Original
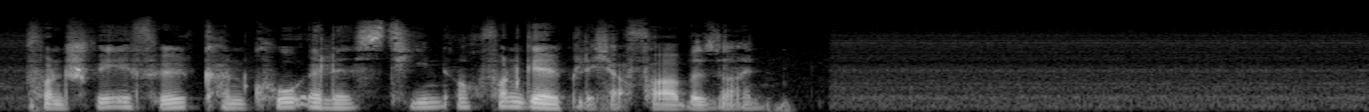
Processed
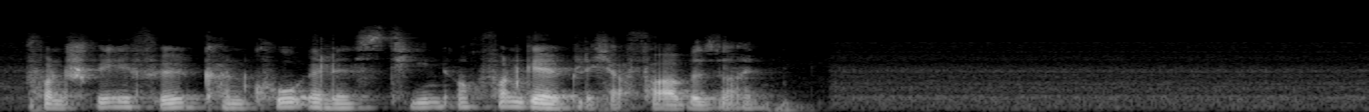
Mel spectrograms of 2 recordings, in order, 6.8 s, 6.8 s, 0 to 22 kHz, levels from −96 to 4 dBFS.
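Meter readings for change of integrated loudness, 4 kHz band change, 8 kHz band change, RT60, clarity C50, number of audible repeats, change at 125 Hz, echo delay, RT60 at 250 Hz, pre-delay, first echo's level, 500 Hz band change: −0.5 dB, −7.5 dB, below −15 dB, 0.45 s, 19.0 dB, no echo audible, −0.5 dB, no echo audible, 0.55 s, 3 ms, no echo audible, 0.0 dB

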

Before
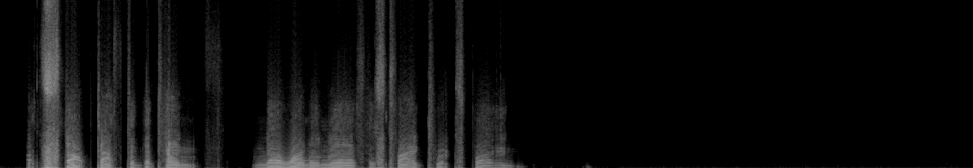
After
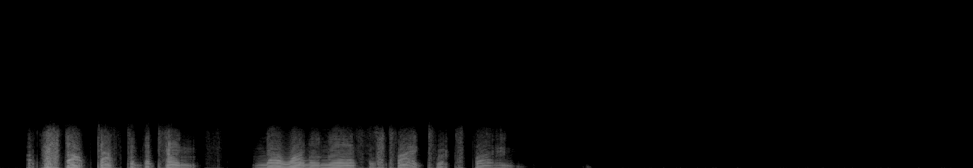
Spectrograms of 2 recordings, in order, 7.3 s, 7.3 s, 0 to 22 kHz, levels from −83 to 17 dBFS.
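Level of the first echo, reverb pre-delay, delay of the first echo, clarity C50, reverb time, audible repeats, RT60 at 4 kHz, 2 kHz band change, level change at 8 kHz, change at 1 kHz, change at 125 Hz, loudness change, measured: no echo audible, no reverb audible, no echo audible, no reverb audible, no reverb audible, no echo audible, no reverb audible, −6.5 dB, below −40 dB, −6.0 dB, −6.5 dB, −7.0 dB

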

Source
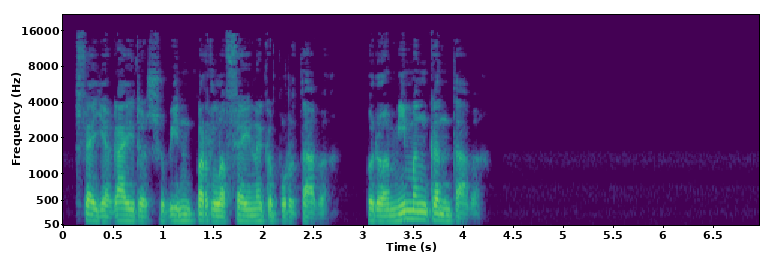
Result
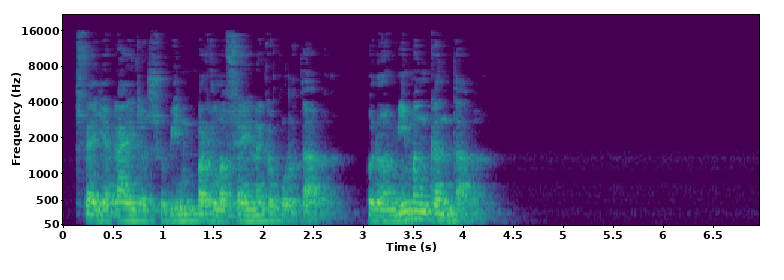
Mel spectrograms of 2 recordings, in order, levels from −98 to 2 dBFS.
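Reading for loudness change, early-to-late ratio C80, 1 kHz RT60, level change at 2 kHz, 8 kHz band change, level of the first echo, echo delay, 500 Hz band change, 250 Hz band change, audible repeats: 0.0 dB, 15.0 dB, 0.35 s, −2.0 dB, can't be measured, no echo audible, no echo audible, 0.0 dB, +1.0 dB, no echo audible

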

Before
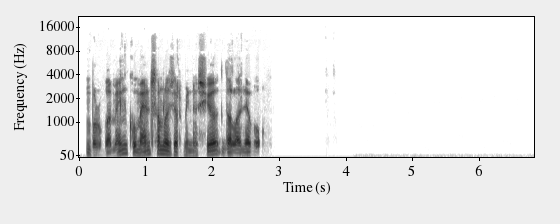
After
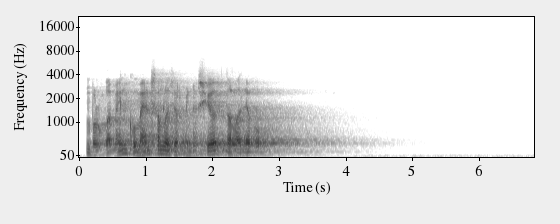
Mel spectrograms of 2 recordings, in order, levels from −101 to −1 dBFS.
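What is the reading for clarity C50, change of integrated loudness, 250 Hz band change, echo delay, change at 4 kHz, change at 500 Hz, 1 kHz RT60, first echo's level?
8.0 dB, −8.5 dB, −6.5 dB, 128 ms, −22.0 dB, −6.5 dB, 2.1 s, −16.5 dB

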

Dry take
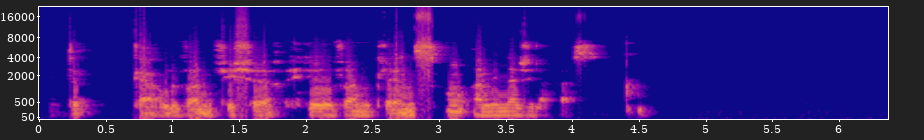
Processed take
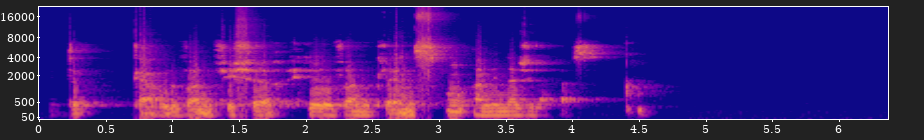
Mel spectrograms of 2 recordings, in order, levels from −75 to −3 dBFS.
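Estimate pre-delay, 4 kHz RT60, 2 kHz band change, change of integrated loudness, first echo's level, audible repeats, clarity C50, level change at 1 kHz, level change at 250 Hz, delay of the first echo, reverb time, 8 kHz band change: 34 ms, 0.60 s, +0.5 dB, +0.5 dB, no echo audible, no echo audible, 11.0 dB, +0.5 dB, 0.0 dB, no echo audible, 0.80 s, +0.5 dB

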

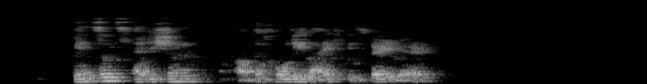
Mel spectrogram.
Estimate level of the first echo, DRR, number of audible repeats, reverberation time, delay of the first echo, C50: no echo audible, −6.0 dB, no echo audible, 0.40 s, no echo audible, 5.0 dB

